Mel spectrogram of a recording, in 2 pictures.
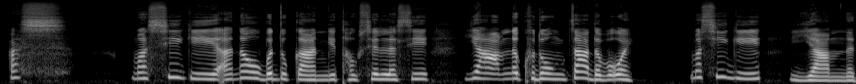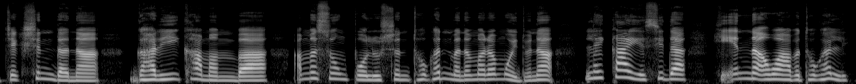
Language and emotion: Manipuri, disgusted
